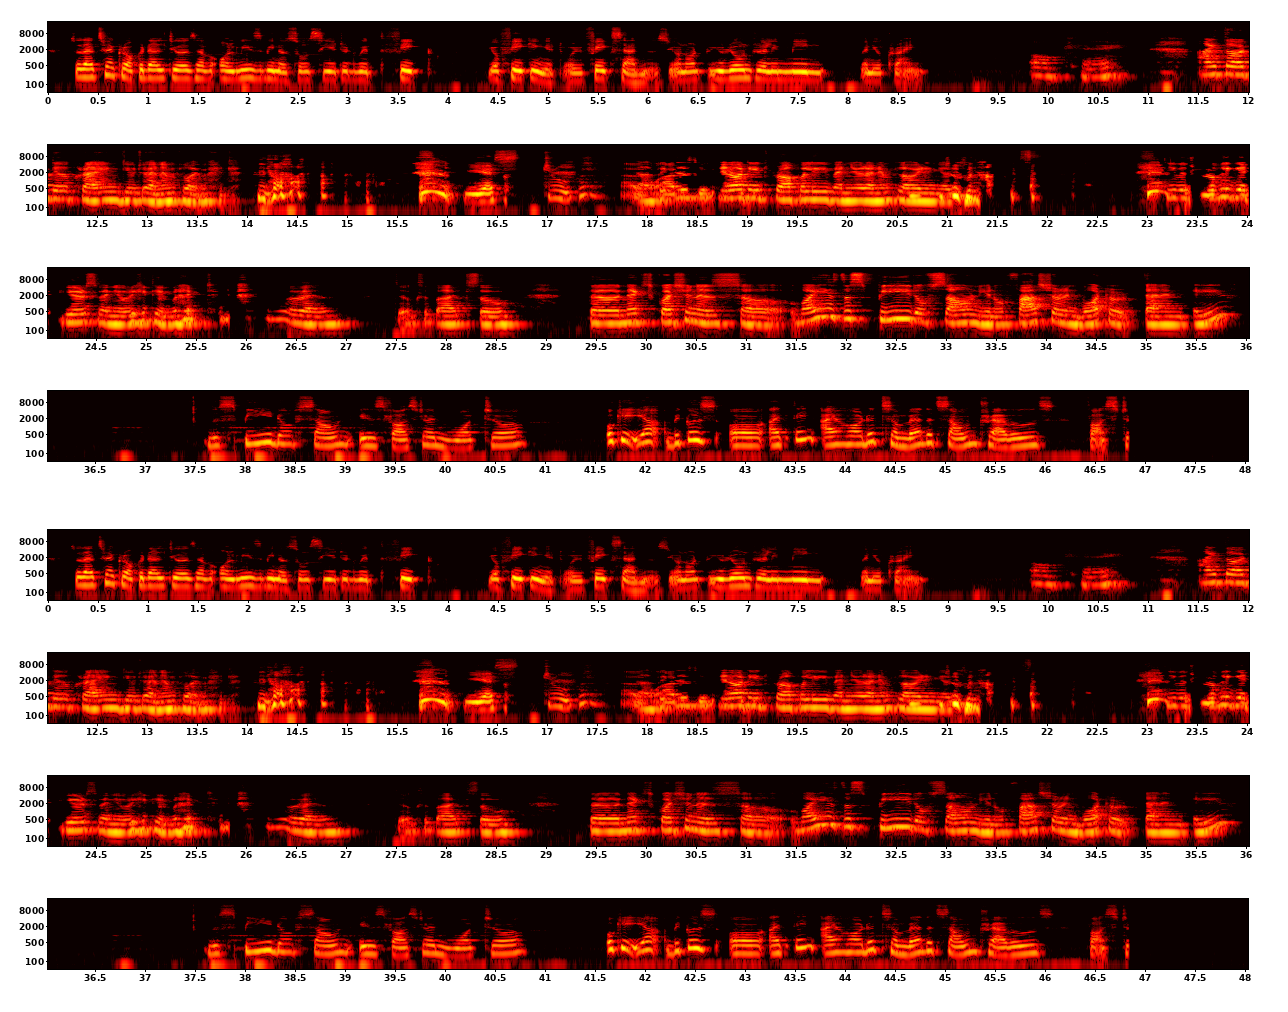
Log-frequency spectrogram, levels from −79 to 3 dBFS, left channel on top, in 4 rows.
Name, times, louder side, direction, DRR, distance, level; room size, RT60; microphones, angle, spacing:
voice 1, 0.3-3.3 3.5-3.7 4.4-7.8 8.1-8.8 14.1-14.8 15.7-16.7 17.0-18.7 20.6-21.3 23.0-23.3 23.5-23.7 25.3-25.5 37.6-40.8 41.6-46.1 46.4-46.8, left 1 dB, 25° left, 4.6 m, -30 dB
voice 2, 9.8-10.8 11.1-13.9 15.7-15.9 17.1-17.3 17.9-21.3 22.9-27.0 27.5-29.1 29.4-35.9, left 3 dB, 40° left, 1.6 m, -31 dB
head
